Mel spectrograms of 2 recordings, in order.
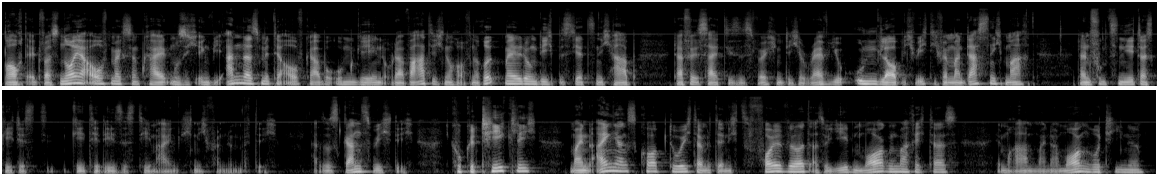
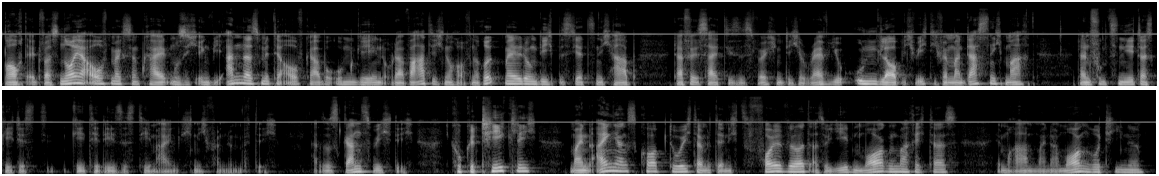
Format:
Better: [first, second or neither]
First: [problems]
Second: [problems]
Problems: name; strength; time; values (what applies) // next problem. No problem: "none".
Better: first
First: high-pitched whine; faint; throughout; 4.5 kHz, 30 dB below the speech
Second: high-pitched whine; loud; throughout; 4.5 kHz, 7 dB below the speech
